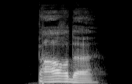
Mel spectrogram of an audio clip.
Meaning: bard, minstrel (male or of unspecified gender)
- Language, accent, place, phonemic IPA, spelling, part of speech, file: German, Germany, Berlin, /ˈbaʁdə/, Barde, noun, De-Barde.ogg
